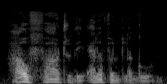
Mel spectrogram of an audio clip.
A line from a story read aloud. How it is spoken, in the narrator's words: Abberly asked Hal quietly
